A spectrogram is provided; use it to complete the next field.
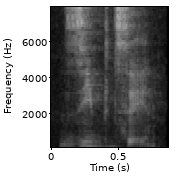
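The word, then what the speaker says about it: siebzehn: pay attention here because it's not 16 and 17, but 16, so without the S in 6, and 17 without the EN in 7. 17.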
